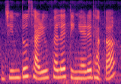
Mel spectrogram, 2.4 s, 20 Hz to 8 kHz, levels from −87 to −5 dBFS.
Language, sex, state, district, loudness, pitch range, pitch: Assamese, female, Assam, Kamrup Metropolitan, -18 LUFS, 230-275 Hz, 255 Hz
